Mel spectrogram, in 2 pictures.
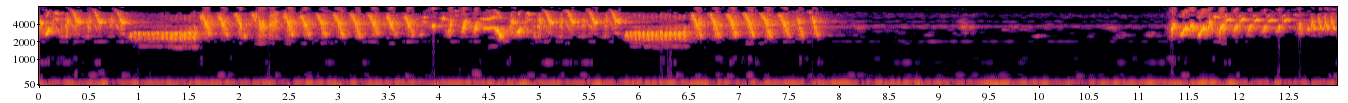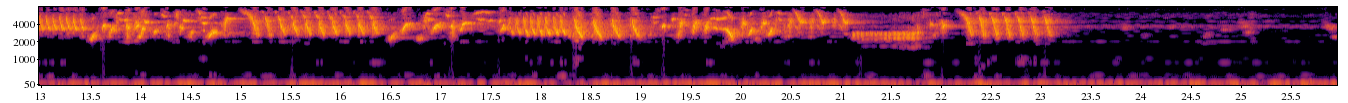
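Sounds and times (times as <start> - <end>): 
finch singing: 0.0 - 8.0, 11.2 - 23.4.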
